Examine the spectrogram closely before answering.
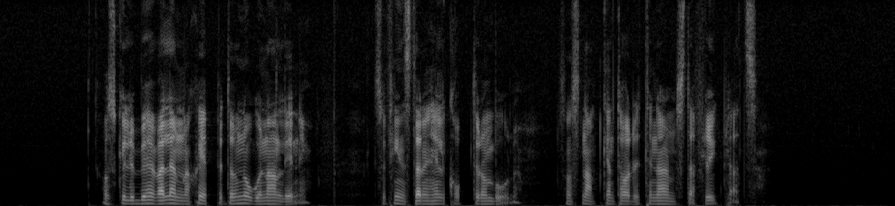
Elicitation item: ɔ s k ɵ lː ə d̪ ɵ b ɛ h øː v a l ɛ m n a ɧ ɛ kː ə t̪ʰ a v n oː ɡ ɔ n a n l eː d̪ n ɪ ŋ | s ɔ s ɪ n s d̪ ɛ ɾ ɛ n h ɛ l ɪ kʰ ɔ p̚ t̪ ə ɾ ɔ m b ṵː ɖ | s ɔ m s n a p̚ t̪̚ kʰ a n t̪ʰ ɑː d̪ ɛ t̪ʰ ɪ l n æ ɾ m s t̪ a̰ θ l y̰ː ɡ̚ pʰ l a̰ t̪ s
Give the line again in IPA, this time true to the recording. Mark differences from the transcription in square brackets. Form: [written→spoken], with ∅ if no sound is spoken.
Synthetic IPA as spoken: ɔ s k ɵ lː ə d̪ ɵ b ɛ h øː v a l ɛ m n a ɧ ɛ [kː→pː] ə [t̪ʰ→t̪] a v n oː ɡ ɔ n a n l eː d̪ n ɪ ŋ | s ɔ [s→f] ɪ n s d̪ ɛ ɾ ɛ n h ɛ l ɪ kʰ ɔ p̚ t̪ ə ɾ ɔ m b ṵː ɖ | s ɔ m s n a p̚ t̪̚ kʰ a n t̪ʰ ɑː d̪ ɛ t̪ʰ ɪ l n æ ɾ m s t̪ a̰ [θ→f] l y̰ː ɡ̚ pʰ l a̰ t̪ s

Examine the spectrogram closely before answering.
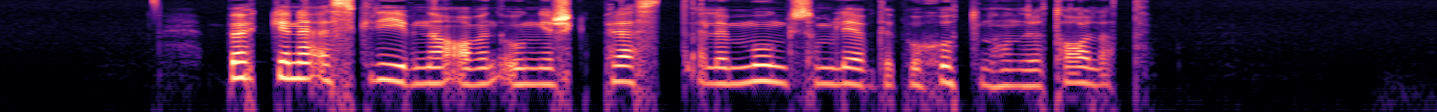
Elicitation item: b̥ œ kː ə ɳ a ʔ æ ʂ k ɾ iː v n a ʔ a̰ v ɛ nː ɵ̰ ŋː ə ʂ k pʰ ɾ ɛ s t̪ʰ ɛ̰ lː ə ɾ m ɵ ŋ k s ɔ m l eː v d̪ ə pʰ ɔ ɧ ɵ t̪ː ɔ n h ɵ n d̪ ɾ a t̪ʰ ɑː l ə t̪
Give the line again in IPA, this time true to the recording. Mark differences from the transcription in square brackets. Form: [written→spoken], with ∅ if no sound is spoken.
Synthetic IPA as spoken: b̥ œ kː ə ɳ a ʔ æ ʂ k ɾ iː v n a ʔ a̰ v ɛ [nː→n] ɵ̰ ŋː ə ʂ k pʰ ɾ ɛ s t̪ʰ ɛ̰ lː ə ɾ m ɵ ŋ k s ɔ m l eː v d̪ ə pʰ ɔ ɧ ɵ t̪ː ɔ n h ɵ n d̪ ɾ a t̪ʰ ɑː l ə t̪

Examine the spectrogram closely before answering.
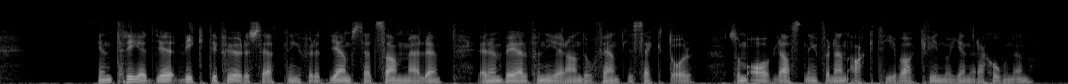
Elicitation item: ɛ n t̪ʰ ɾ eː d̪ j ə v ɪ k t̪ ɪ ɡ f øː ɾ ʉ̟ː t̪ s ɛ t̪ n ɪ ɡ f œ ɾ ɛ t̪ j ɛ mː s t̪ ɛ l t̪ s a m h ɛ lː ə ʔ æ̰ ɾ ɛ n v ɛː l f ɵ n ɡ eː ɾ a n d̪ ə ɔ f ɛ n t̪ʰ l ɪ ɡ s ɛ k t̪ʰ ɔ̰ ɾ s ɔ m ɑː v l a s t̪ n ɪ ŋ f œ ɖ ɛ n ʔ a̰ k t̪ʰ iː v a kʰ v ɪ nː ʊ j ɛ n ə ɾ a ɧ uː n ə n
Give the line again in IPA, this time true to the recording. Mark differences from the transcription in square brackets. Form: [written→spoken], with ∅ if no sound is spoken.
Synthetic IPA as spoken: ɛ n t̪ʰ ɾ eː d̪ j ə v ɪ k t̪ ɪ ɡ f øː ɾ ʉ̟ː t̪ s ɛ t̪ n ɪ [ɡ→ŋ] f œ ɾ ɛ t̪ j ɛ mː s t̪ ɛ l t̪ s a m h ɛ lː ə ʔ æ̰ ɾ ɛ n v ɛː l f ɵ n ɡ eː ɾ a n d̪ ə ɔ f ɛ n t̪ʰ l ɪ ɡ s ɛ k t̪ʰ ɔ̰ ɾ s ɔ m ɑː v l a s t̪ n ɪ ŋ f œ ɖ ɛ n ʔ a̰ k t̪ʰ iː v a kʰ v ɪ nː ʊ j ɛ n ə ɾ a ɧ uː n ə n

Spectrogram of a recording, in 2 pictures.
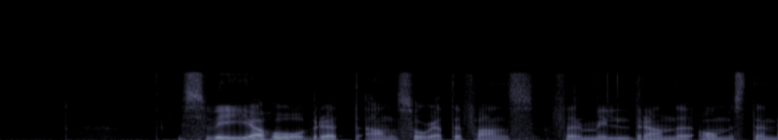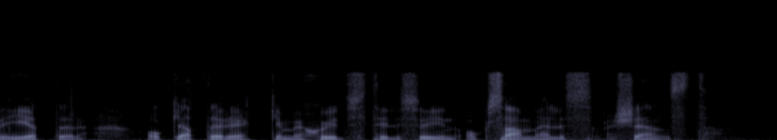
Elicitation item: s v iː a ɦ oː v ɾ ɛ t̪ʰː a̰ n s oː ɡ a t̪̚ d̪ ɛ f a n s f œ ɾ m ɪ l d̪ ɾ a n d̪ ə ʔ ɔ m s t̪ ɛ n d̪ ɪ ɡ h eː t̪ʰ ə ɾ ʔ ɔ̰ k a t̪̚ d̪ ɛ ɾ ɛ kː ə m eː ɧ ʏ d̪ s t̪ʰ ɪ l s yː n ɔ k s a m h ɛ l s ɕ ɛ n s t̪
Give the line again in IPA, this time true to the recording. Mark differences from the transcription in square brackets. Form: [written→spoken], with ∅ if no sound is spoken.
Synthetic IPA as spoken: s v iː a ɦ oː v ɾ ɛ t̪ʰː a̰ n s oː ɡ a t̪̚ d̪ ɛ f a n s f œ ɾ m ɪ l d̪ ɾ a n d̪ ə ʔ ɔ m s t̪ ɛ n d̪ ɪ ɡ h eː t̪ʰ ə ɾ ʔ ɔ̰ k a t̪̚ d̪ ɛ ɾ ɛ kː ə m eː ɧ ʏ d̪ s t̪ʰ ɪ l s yː n ɔ k s a m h ɛ l s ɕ ɛ n s t̪

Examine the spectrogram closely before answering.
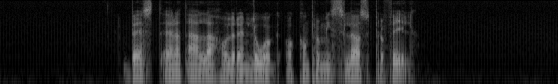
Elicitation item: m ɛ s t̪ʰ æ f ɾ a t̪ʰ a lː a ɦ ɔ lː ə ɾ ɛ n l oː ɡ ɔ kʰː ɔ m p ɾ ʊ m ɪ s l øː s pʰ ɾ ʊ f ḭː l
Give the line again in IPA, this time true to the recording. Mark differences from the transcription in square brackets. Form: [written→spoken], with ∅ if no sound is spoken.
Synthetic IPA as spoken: [m→b] ɛ s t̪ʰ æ [f→∅] ɾ a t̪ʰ a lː a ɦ ɔ lː ə ɾ ɛ n l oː ɡ ɔ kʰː ɔ m p ɾ ʊ m ɪ s l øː s pʰ ɾ ʊ f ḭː l

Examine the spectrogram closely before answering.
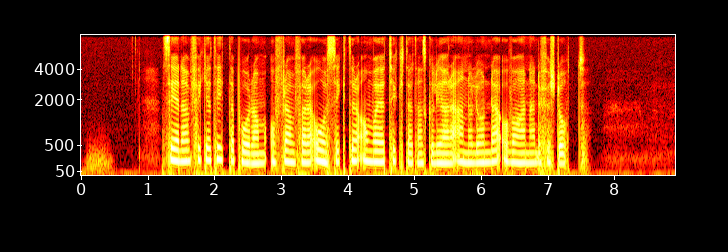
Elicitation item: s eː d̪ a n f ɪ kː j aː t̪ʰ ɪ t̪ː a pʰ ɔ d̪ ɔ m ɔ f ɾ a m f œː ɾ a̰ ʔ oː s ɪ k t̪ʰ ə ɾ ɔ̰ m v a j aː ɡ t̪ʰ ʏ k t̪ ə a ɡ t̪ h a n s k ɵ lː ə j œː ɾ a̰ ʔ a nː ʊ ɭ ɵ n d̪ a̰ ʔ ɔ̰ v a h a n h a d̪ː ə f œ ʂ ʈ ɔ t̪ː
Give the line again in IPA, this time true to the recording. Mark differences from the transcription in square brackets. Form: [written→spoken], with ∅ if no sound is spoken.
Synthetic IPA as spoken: s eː d̪ a n f ɪ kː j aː t̪ʰ ɪ t̪ː a pʰ ɔ d̪ ɔ m ɔ f ɾ a m f œː ɾ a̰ ʔ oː s ɪ k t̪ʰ ə ɾ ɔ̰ m v a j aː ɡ t̪ʰ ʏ k t̪ ə a [ɡ→∅] t̪ h a n s k ɵ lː ə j œː ɾ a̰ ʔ a nː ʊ ɭ ɵ n d̪ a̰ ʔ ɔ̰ v a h a n h a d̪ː ə f œ ʂ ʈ ɔ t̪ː

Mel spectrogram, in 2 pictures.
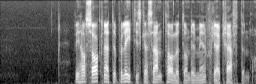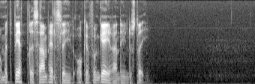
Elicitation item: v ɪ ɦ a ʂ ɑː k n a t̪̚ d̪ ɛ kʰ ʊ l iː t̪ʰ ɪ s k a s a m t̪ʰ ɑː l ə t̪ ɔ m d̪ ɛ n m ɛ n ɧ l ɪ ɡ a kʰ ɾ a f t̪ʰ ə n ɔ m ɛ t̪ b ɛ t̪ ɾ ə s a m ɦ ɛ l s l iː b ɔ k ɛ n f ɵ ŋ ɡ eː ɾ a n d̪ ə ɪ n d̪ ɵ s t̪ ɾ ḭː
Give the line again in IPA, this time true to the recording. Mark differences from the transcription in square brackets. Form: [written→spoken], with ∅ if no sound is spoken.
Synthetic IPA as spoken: v ɪ ɦ a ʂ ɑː k n a t̪̚ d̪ ɛ [kʰ→pʰ] ʊ l iː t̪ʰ ɪ s k a s a m t̪ʰ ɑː l ə t̪ ɔ m d̪ ɛ n m ɛ n ɧ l ɪ ɡ a kʰ ɾ a f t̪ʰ ə n ɔ m ɛ t̪ b ɛ t̪ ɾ ə s a m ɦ ɛ l s l iː [b→v] ɔ k ɛ n f ɵ ŋ ɡ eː ɾ a n d̪ ə ɪ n d̪ ɵ s t̪ ɾ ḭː

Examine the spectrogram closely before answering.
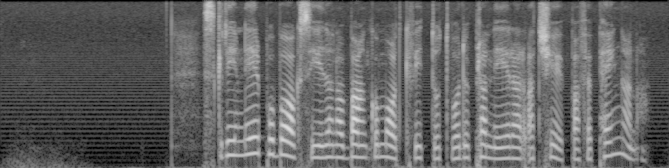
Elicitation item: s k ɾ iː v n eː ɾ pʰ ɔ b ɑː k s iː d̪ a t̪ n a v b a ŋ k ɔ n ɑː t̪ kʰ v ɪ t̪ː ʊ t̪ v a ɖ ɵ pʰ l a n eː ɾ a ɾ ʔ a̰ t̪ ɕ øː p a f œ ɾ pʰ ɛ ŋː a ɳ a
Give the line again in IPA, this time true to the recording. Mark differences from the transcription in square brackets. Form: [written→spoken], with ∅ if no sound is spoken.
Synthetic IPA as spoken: s k ɾ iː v n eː ɾ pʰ ɔ b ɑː k s iː d̪ a [t̪→∅] n a v b a ŋ k ɔ [n→m] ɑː t̪ kʰ v ɪ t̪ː ʊ t̪ v a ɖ ɵ pʰ l a n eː ɾ a ɾ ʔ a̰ t̪ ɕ øː p a f œ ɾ pʰ ɛ ŋː a ɳ a

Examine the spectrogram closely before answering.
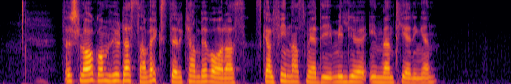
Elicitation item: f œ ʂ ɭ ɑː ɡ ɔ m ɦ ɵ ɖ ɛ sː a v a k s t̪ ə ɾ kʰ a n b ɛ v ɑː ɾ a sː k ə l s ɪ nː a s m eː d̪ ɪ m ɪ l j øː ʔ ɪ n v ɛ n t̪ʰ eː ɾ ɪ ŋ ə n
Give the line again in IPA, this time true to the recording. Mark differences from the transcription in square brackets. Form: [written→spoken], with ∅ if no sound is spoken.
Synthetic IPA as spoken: f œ ʂ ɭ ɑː ɡ ɔ m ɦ ɵ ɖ ɛ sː a v [a→ɛ] k s t̪ ə ɾ kʰ a n b ɛ v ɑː ɾ a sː k [ə→a] l [s→f] ɪ nː a s m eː d̪ ɪ m ɪ l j øː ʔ ɪ n v ɛ n t̪ʰ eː ɾ ɪ ŋ ə n

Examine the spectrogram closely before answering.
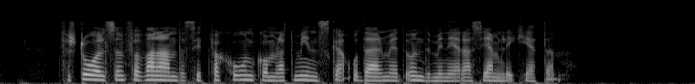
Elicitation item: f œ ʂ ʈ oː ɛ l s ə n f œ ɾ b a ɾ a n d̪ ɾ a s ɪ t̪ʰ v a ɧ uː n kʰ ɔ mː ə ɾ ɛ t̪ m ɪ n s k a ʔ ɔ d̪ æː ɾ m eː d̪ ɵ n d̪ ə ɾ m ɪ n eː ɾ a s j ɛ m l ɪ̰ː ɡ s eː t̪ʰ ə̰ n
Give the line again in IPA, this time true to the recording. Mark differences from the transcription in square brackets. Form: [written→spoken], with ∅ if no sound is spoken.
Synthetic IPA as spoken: f œ ʂ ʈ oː ɛ l s ə n f œ ɾ [b→v] a ɾ a n d̪ ɾ a s ɪ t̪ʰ v a ɧ uː n kʰ ɔ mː ə ɾ [ɛ→a] t̪ m ɪ n s k a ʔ ɔ d̪ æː ɾ m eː d̪ ɵ n d̪ ə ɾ m ɪ n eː ɾ a s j ɛ m l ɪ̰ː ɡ [s→h] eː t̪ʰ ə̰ n

